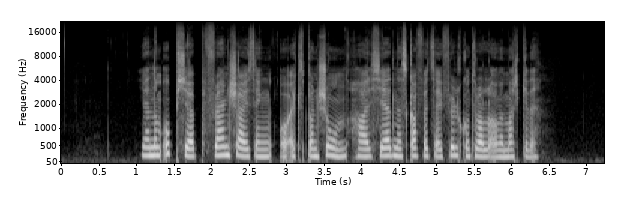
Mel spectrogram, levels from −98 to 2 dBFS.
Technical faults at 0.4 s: none

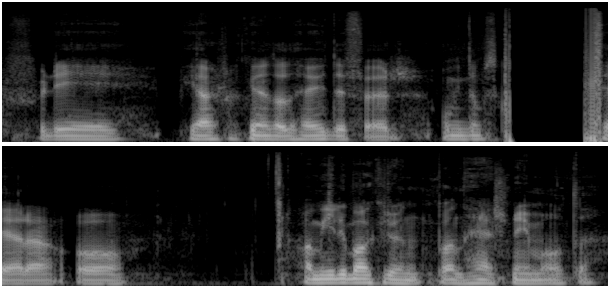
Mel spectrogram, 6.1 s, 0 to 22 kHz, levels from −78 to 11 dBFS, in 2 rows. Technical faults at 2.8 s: cable pulled and plugged in

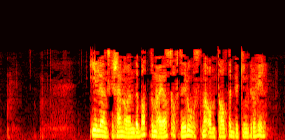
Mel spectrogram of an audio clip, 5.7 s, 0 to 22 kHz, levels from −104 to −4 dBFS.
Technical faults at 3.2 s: AAC compression

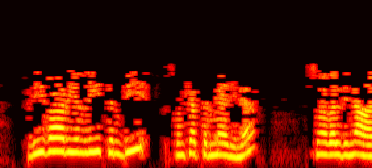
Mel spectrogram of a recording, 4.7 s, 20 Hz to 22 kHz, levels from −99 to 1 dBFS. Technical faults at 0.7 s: MP3 compression

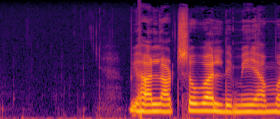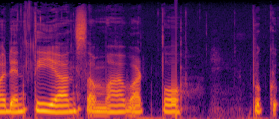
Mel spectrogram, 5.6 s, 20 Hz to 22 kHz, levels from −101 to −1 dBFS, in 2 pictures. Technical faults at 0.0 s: none

